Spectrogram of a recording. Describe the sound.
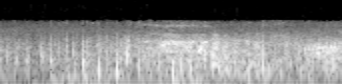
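Horses shuffle and stamp as cavalry troopers lead them out and mount up at Fort Laramie. Many irregular hoof clops and thuds sit over a steady rustling background, with some low voices.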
